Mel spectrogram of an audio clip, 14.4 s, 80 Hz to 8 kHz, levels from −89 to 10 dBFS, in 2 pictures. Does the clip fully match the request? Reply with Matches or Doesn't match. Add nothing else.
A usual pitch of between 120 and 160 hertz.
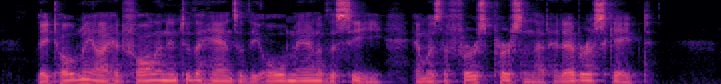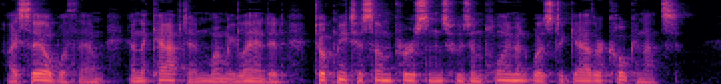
Doesn't match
